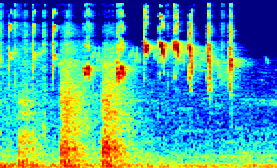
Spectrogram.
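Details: Konin bird in full song: soft rustling and brief squeaky notes lead into a quick series of bright, very high chirps, about eight in a row, tapering off.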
